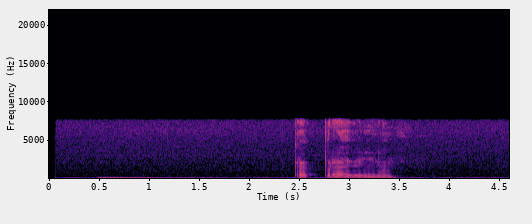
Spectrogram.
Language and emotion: Russian, neutral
